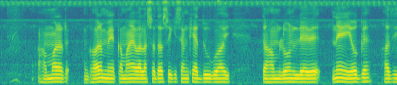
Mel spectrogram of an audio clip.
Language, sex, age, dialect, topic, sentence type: Magahi, male, 25-30, Western, banking, question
